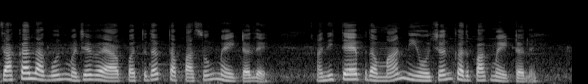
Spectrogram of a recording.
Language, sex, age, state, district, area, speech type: Goan Konkani, female, 30-45, Goa, Salcete, rural, spontaneous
